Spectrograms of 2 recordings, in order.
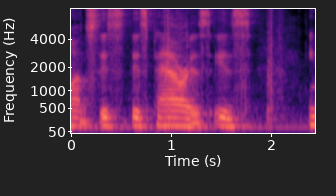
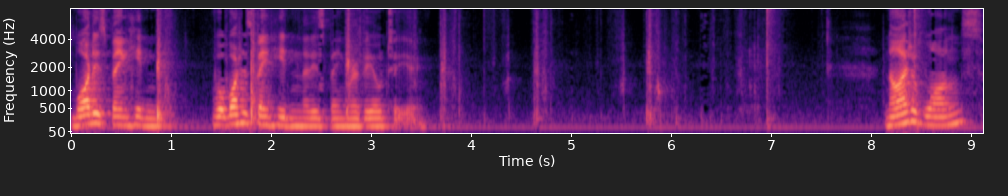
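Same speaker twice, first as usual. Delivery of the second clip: tearful voice, close to crying. Reading tarot cards aloud while in tears: tearful, close to crying. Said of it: "I'm quite in tears at the moment".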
